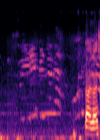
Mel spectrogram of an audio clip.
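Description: Young voices talking in the background, then a loud drawn-out call near the end.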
